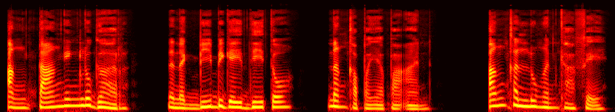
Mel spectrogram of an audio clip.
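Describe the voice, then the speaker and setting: A woman's voice: lowish voice, expressive, measured pace, no room sound, clean studio sound. A woman narrating a dramatic story in a scripted storytelling style.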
